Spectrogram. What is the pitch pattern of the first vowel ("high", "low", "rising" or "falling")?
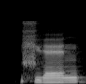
high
